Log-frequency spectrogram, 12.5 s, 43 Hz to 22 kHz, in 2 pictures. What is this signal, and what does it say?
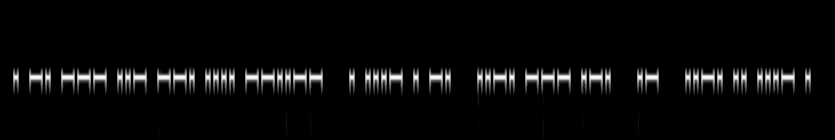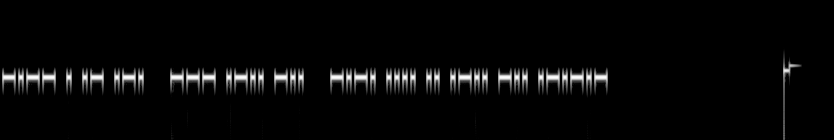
Morse code, heard as a keyed tone, about 40 wpm, 700 Hz. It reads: ENOUGH, EVEN FOR A FIVE YEAR OLD CHILD.
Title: Sentences from Top 1000 Words - Review Part 2 - 40wpm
